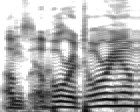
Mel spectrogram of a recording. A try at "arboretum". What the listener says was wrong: There was no atorium in there.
